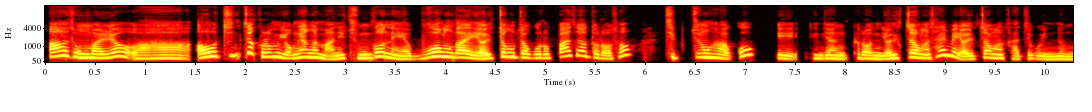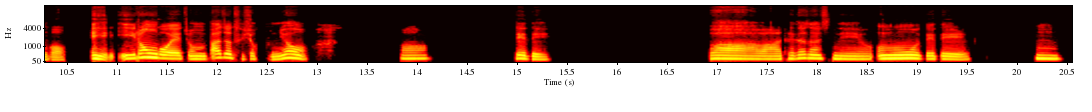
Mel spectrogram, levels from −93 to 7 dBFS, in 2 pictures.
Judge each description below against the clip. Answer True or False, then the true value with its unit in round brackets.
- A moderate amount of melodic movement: False (5.8 semitones)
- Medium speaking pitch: True (180 Hz)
